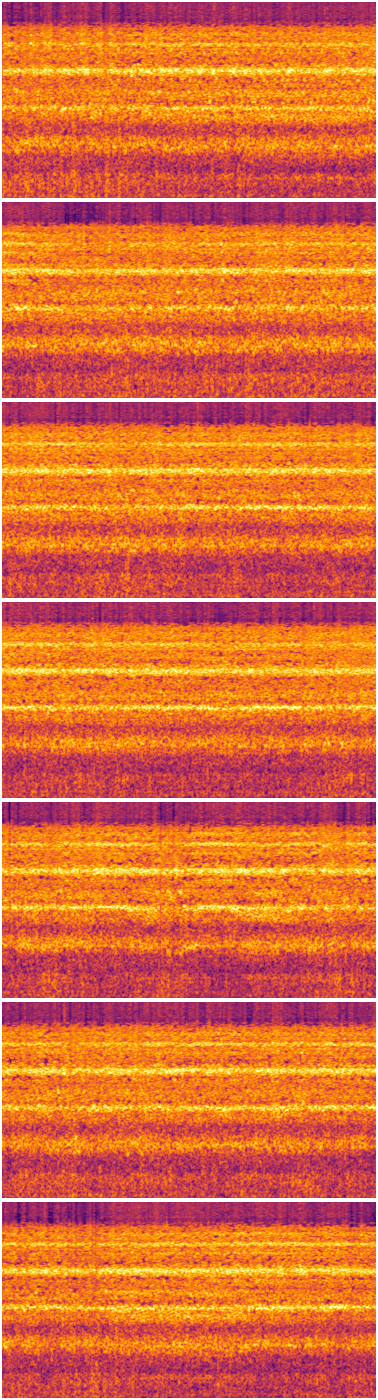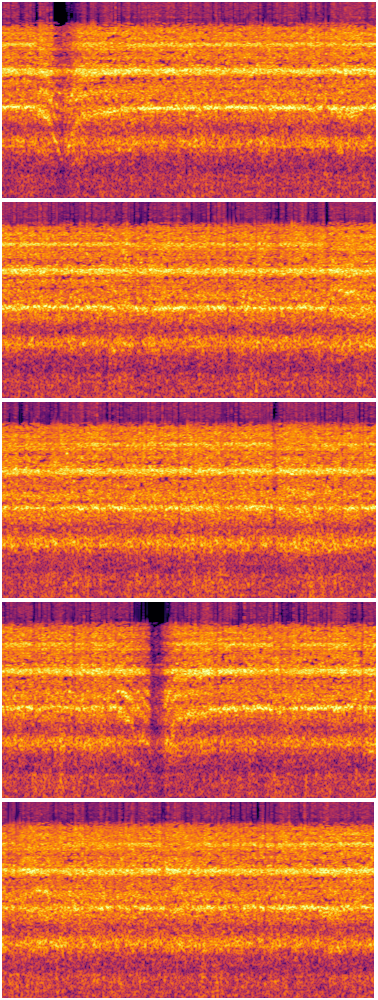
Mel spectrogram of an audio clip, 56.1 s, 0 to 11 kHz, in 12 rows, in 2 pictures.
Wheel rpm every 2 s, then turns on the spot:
220, 210, 220, 220, 230, 230, 240, 230, 230, 230, 220, 230, 230, 230, 230, 220, 200, 210, 230, 230, 230, 230, 230, 230, 160, 230, 230, 230.
none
